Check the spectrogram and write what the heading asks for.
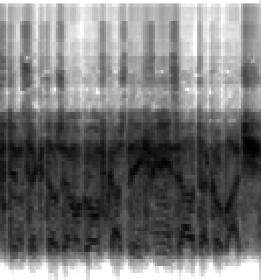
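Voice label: Polish chat; speech; War Thunder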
